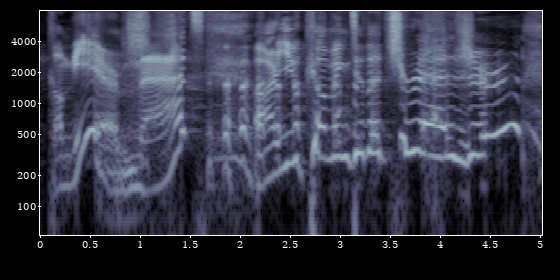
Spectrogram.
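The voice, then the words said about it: Sinister evil villain voice. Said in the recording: “Michael Kramer's plays the evil villain's voice ... that's an evil voice ... he's got a weird voice”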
